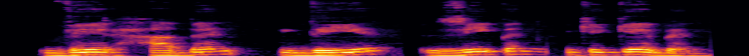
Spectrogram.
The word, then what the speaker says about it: sieben: Seven in German, the number seven is sieben. This is spelled S-I-E-B-E-N. Sieben.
